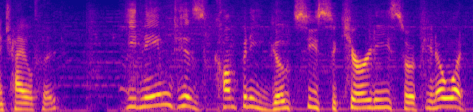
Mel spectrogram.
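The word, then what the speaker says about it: Goatse Security: Goatsy Security would expose the gaping security holes in your systems.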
